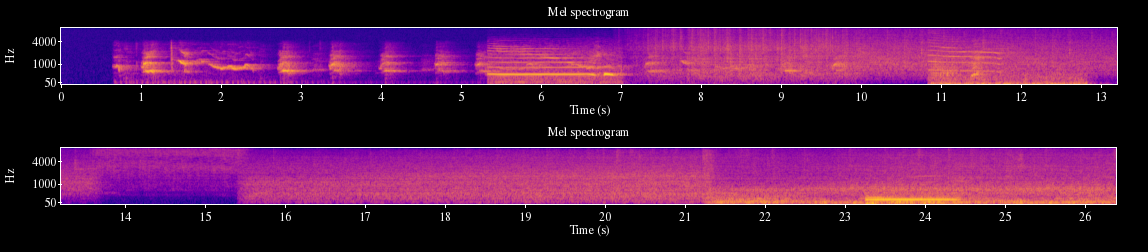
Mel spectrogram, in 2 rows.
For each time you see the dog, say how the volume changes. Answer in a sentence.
You can hear the dog from 0.7 to 9.9 s, getting quieter.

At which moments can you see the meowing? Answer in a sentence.
The meowing can be heard from 5.3 to 7.0 s, from 10.8 to 12.8 s and from 23.2 to 24.4 s.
